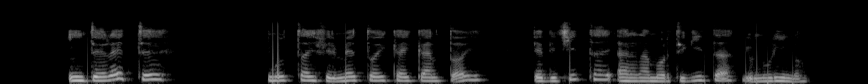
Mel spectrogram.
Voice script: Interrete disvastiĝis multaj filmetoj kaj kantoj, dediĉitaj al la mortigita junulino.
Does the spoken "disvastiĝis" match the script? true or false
false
